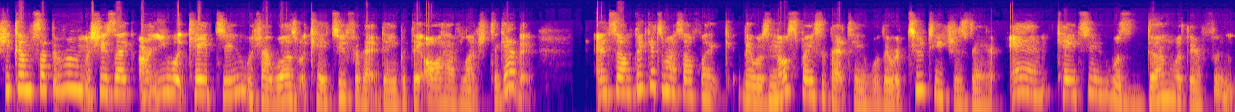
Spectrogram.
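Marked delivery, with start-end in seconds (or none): 1.4-2.4 put-on, pitched-up, irritated, annoyed accusing tone. Retelling a supervisor who came back annoyed: imitating an angry question. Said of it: "She gets pissed".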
